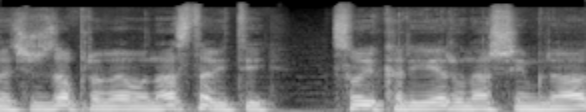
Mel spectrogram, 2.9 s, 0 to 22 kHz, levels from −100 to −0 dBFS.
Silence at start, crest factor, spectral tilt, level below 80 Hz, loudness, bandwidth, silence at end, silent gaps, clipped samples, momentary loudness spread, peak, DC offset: 0 s; 12 dB; -5 dB/octave; -48 dBFS; -18 LUFS; 19 kHz; 0 s; none; under 0.1%; 5 LU; -6 dBFS; 0.2%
